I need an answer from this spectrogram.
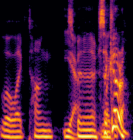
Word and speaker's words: Sekiro: I hope I'm pronouncing it right. Sekiro. I think it's Sekiro. Sekiro. But I'm not 100% on that. Maybe a little tongue spin in there. Sekiro.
